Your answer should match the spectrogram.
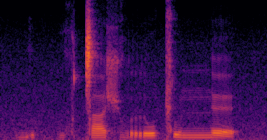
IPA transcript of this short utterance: bɯpːo̤xʷǀaʃɔ̤ roǁu nːɛ

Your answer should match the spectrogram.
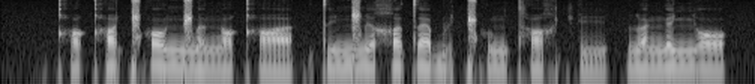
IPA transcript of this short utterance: qʰɔ˨qʰæ˦ǁʰɔ˦ʊ̯ ŋ͡ǁɜ˨ŋɑ˦qʰa˨ | t̪i˨˦ŋ͡ǁi˦˨χɜ˦t̪æ˦ be˦ǁʰu˨ŋ tʰɑ˦χt͡ʃʼi˨ | ɳa˨ŋɛ˦˨ɲɔ˨

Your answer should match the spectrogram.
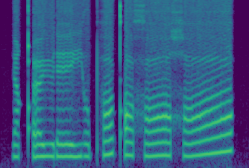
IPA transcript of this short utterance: ɪqʼyːɾeː jɤpʰɒkʼɒ xɒː χɒː

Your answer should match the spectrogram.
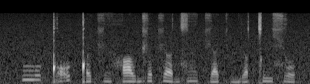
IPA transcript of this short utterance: mu˥ɡ͡ǃɔ̰˥u̯ ǃə˩˥t͡ʃ ɛ̤˧hɑ˧u̯d͡ʒʌ˥t͡ʃɜ˥˩ d͡zæ̤˥t͡ʃæ˩˥t͡ʃ bʲɒ˩˥ǀi˥ɕʊ˥˩

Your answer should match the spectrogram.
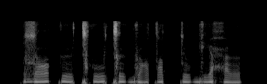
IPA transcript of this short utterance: zɔ kɯǀʰuǀɯ ɡu tˤutːuɡiħɤ

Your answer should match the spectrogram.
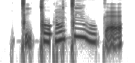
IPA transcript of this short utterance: ǀḭ˩ǀo˩ʔɾõ˥ ǀĩ˥βu˩ kæ̰˩

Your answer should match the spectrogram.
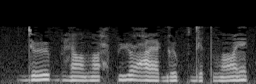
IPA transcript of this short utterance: døbʱæ̃ ðˤĩħpyʕæ ɡøkʷdet ðˤẽ

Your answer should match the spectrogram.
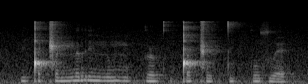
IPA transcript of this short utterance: iǃɛǁɵnːə rinːu mːəkːə˞ kʷʰəǃə ǁu tːikːosʷɛ

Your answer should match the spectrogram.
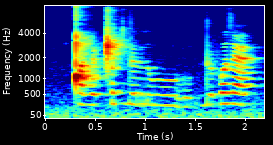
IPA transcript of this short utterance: ǃɑɮə˞ǁʌcdə˞ ruː | də˞fʌzæ

